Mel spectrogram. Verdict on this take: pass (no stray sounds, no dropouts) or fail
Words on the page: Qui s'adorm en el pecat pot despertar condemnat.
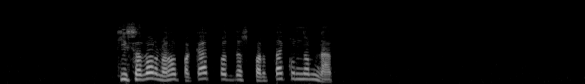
pass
